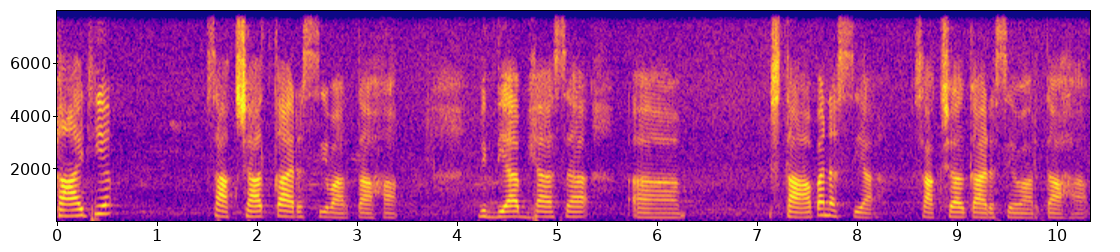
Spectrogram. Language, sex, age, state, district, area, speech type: Sanskrit, female, 18-30, Kerala, Thrissur, urban, spontaneous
